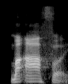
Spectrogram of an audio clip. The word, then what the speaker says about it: Maafa: Mafa. Maafa.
